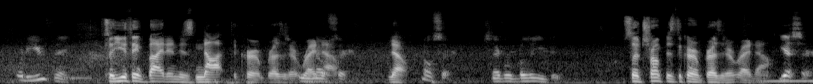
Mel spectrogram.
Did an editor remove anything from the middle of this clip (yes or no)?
yes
